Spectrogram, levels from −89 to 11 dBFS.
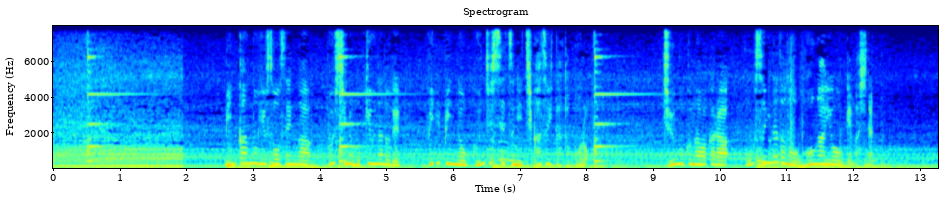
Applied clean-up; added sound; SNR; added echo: none; Keyboard (musical); 12 dB; none.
